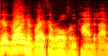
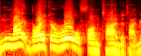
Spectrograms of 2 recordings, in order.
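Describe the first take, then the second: First: Lower, faster dry sarcasm on "going"; knowing sarcastic correction. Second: Said in the usual way. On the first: Shown as a demonstration. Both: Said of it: "I'm being a little sarcastic".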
